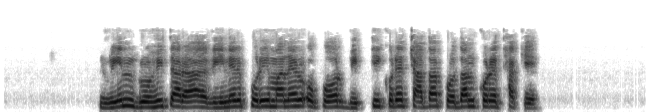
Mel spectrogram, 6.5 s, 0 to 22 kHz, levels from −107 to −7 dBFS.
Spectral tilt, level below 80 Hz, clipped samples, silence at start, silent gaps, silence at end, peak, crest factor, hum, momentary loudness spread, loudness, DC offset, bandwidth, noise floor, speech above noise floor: -7.5 dB/octave; -62 dBFS; under 0.1%; 1 s; none; 1.1 s; -4 dBFS; 14 dB; none; 7 LU; -17 LUFS; under 0.1%; 6.2 kHz; -83 dBFS; 66 dB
